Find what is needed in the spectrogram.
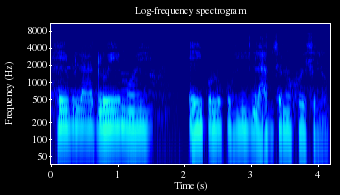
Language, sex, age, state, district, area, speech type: Assamese, female, 60+, Assam, Dibrugarh, rural, spontaneous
